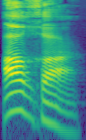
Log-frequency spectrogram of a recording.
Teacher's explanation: При произнесении данного звука задняя часть языка смыкается с задней частью неба.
